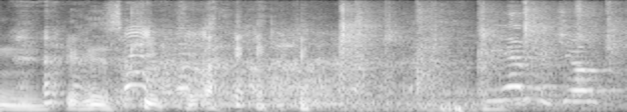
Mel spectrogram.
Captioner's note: laughter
